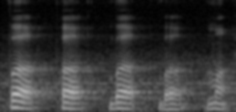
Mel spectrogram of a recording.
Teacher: हम जब इनका उच्चारण करते हैं प, फ, तो हमारे दोनों होंठ मिलते हैं आपस में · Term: ओष्ठ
